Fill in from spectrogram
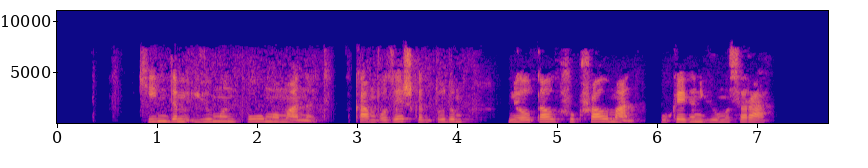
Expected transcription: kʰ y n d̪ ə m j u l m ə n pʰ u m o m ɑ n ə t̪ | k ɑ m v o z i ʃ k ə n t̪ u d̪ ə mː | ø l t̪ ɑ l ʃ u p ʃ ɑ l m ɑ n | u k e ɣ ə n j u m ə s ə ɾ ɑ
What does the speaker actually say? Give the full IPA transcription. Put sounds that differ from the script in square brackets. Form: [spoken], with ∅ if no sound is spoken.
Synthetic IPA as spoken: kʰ [i] n d̪ ə m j u [∅] m ə n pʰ u m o m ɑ n ə t̪ | k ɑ m v o z [e] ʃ k ə n t̪ u d̪ ə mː | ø l t̪ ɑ l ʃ u p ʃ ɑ l m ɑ n | u k e ɣ ə n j u m ə s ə ɾ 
